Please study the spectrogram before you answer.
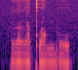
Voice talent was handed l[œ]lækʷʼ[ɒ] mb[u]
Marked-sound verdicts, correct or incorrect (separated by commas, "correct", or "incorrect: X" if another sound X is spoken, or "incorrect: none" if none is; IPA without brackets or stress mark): correct, incorrect: ɑ, correct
